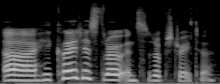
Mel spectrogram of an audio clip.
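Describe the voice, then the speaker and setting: A woman's voice: a little high, moderate pace, clean tone, no room sound, faint music behind. A woman gaming streamer reading a visual novel aloud, casually breaking off into hesitant asides and sounding tired. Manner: hesitant, self-interrupting asides. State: tired, yawning.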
